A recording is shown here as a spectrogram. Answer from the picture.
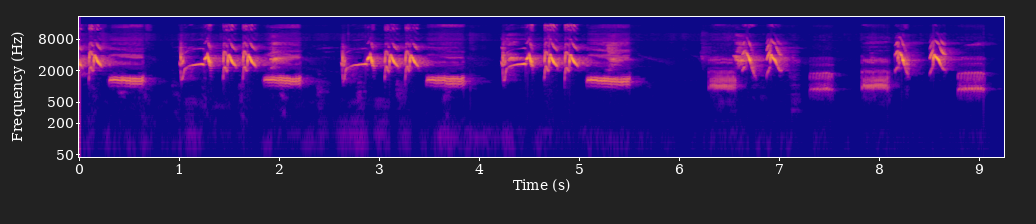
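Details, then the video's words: Asian pied starling song played to stimulate silent, sulking birds; repeated phrases of quick downslurred whistles ending in flat fluty notes, then a shift to buzzy low notes alternating with sharp whistles. "Pancingan Jalak Suren Gacor Bagus Untuk Jalak Suren Macet/Pundung"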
